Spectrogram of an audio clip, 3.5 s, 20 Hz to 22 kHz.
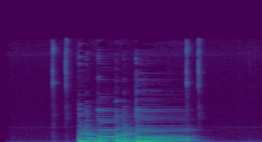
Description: コードAで使えるスタジオミュージシャンフレーズ５選
スタジオ系のミュージシャン　みんなが使ってそうなフレーズばかりです。
このように全てのフレーズは、コードトーンと言われるコードの構成音を主体に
